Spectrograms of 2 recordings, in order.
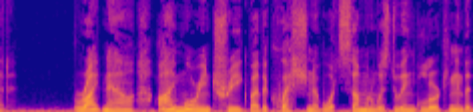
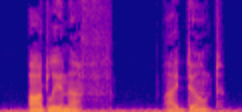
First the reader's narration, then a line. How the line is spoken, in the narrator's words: Mara said slowly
